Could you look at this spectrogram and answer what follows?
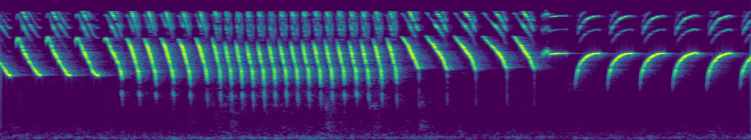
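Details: Canary singing for use as a lure: a dense fast trill of descending notes speeding into a rattling roll, then switching to slower, evenly spaced swooping whistles.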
